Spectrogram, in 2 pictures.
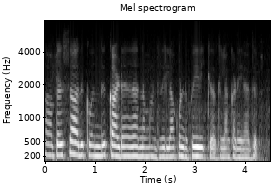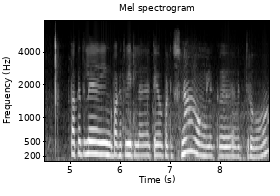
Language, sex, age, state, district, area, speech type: Tamil, female, 30-45, Tamil Nadu, Mayiladuthurai, rural, spontaneous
